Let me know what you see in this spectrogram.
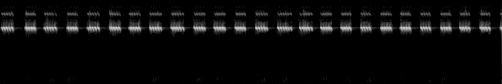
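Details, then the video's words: Two crickets stridulating in a brisk, regular beat, bright high chirps about every 0.4 seconds, strong and clear against total quiet. "Two Crickets Chirp Sounds"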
